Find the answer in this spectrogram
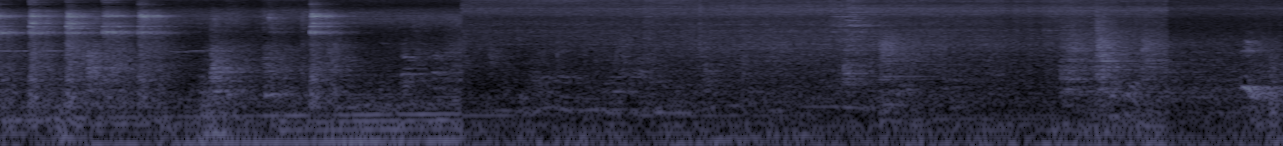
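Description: A hammer striking a steel mould frame, about eight sharp ringing blows in quick succession over the first three and a half seconds. A steady hiss then takes over until just before the end.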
